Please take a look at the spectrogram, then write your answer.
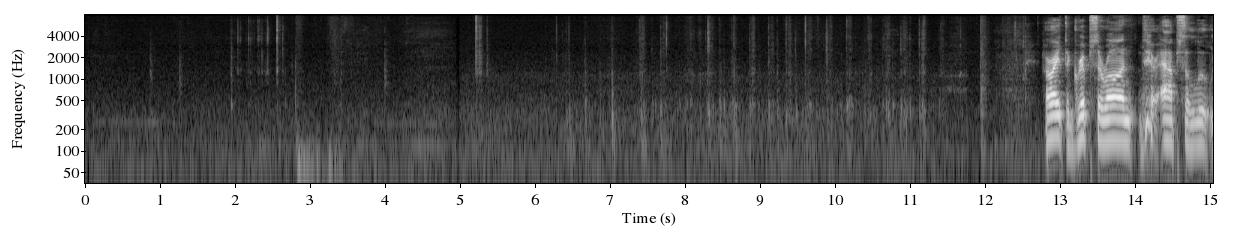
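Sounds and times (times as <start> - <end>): small clicks and scrapes: 1.9 - 2.9, 6.2 - 12.7.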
